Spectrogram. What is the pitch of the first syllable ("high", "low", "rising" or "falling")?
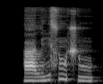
low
